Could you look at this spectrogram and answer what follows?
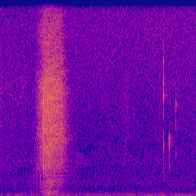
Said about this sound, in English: Excuse me, sniffling on the pod.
